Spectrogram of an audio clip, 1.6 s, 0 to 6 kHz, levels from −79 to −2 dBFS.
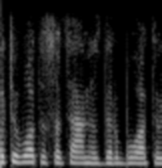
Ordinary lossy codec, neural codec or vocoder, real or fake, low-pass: Opus, 24 kbps; codec, 16 kHz, 1.1 kbps, Voila-Tokenizer; fake; 5.4 kHz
